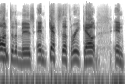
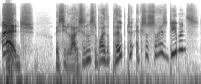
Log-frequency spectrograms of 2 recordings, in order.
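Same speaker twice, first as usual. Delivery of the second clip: regal Pope voice. Pretend. Pope character asks back.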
